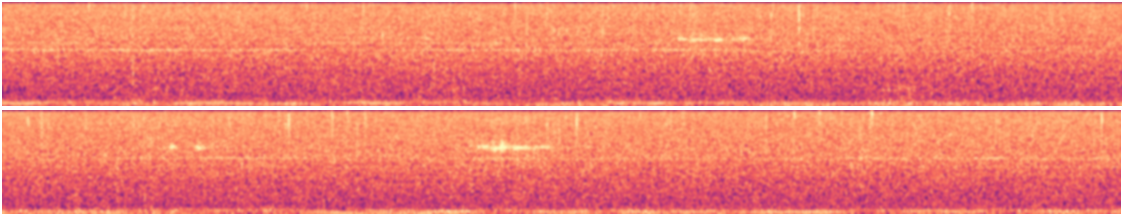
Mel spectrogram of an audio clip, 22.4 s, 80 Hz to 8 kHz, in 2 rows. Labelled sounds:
6.7	7.5	vessel noise, 2.0 to 3.3 kHz
15.9	16.7	vessel noise, 2.0 to 3.4 kHz

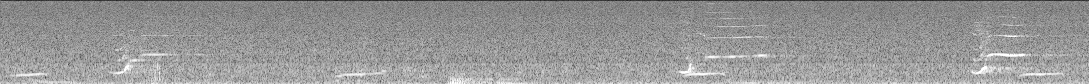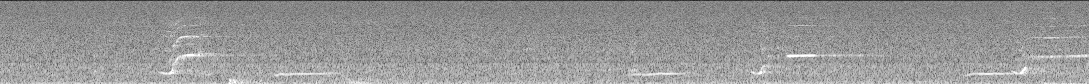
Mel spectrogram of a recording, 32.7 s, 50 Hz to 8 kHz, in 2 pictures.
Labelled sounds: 1.9	2.5	humpback whale, 0.80 to 1.2 kHz
10.4	11.6	humpback whale, 0.93 to 4.2 kHz
14.7	15.4	humpback whale, 0.90 to 4.4 kHz
18.9	19.6	humpback whale, 0.80 to 2.2 kHz
28.1	28.6	humpback whale, 0.96 to 3.2 kHz
31.7	32.6	humpback whale, 0.93 to 4.2 kHz

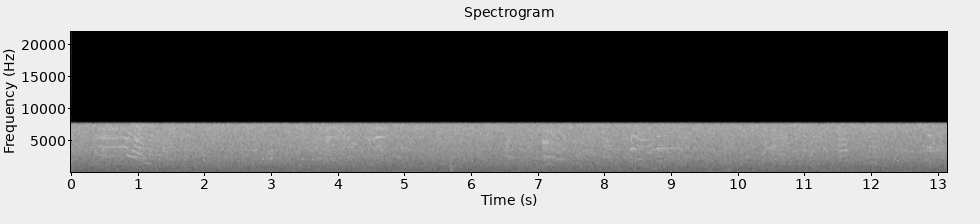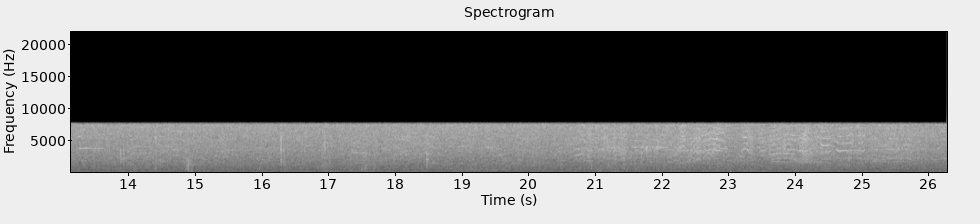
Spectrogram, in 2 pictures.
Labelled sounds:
0.8	1.3	Pacific white-sided dolphin, 2.2 to 4.2 kHz
8.5	9.1	Pacific white-sided dolphin, 3.6 to 4.4 kHz
13.2	13.6	Pacific white-sided dolphin, 3.7 to 3.9 kHz
17.3	17.6	Pacific white-sided dolphin, 3.0 to 3.3 kHz
22.7	23.0	Pacific white-sided dolphin, 5.0 to 5.5 kHz
24.6	24.9	Pacific white-sided dolphin, 3.4 to 6.0 kHz

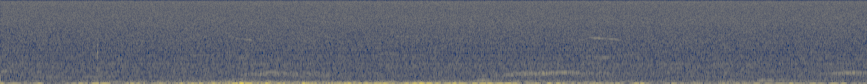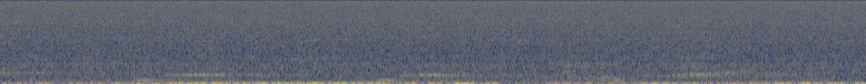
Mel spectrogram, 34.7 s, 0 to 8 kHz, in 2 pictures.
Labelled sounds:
4.7	5.1	humpback whale, 1.8 to 2.0 kHz
11.8	12.5	humpback whale, 1.8 to 2.0 kHz

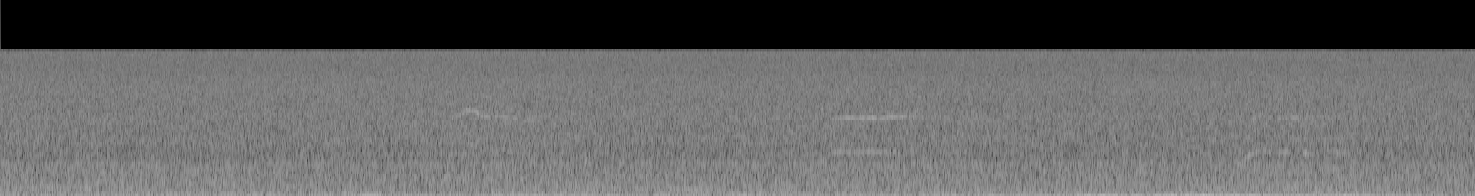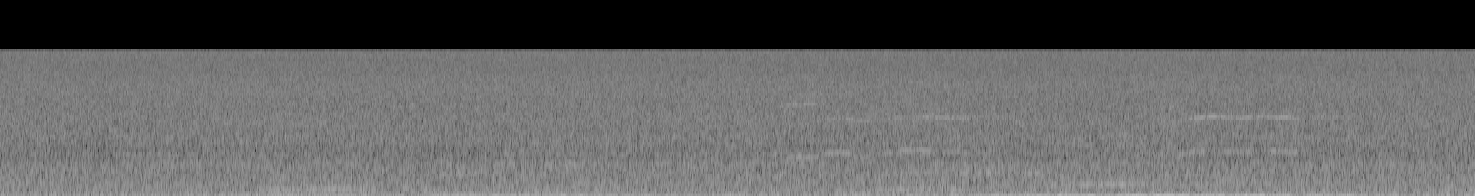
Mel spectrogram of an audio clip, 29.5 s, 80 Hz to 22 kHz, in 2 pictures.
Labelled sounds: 4.6	4.9	humpback whale, 2.0 to 2.3 kHz
8.3	9.1	humpback whale, 1.9 to 2.0 kHz
22.6	24.1	humpback whale, 0.80 to 1.1 kHz
27.6	28.0	humpback whale, 1.8 to 2.1 kHz

